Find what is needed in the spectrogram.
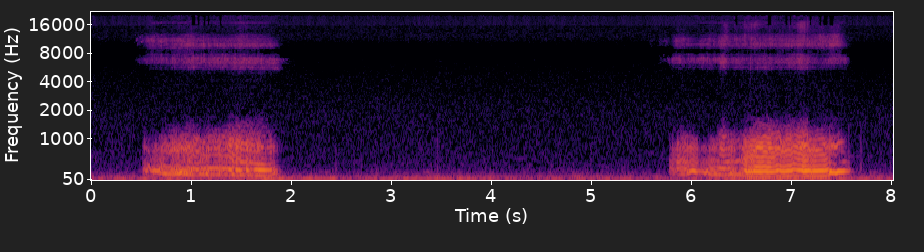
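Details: Maltese dog snoring: two rattling snores on the in-breath with quiet pauses between them; snoring.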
